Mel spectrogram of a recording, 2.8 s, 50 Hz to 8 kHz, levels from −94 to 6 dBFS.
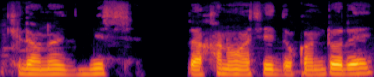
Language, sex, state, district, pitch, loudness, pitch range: Bengali, male, West Bengal, Jalpaiguri, 140 Hz, -20 LUFS, 130-145 Hz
